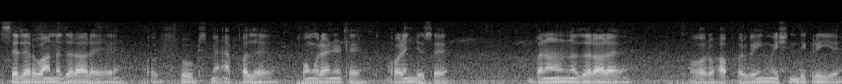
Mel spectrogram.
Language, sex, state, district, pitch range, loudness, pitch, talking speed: Hindi, male, Uttar Pradesh, Varanasi, 90-95 Hz, -19 LUFS, 95 Hz, 190 wpm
